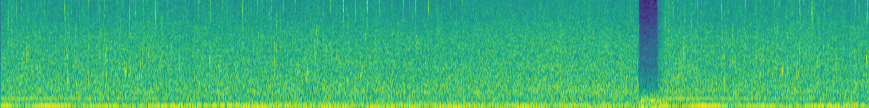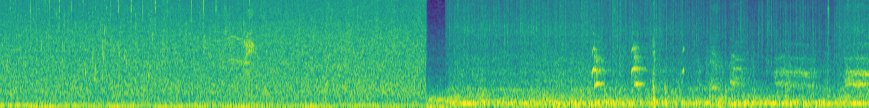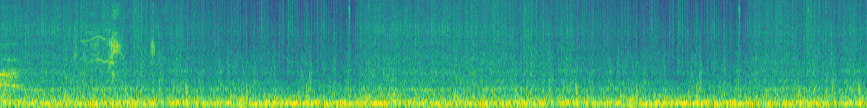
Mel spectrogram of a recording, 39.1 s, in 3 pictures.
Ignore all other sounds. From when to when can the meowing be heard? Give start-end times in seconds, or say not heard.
16.3-17.0, 27.1-28.6.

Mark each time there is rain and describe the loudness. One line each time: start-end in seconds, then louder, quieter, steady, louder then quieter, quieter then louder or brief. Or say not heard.
0.0-39.0 steady.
